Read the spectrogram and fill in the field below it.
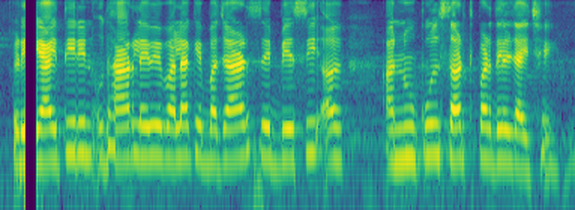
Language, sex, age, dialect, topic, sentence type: Magahi, female, 31-35, Western, banking, statement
